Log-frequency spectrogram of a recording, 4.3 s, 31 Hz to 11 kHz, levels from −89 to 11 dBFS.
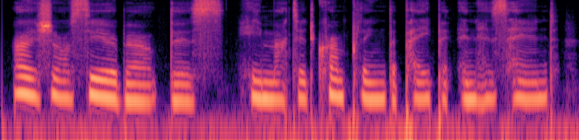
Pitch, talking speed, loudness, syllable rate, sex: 180 Hz, 180 wpm, -16 LUFS, 4.6 syllables/s, female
